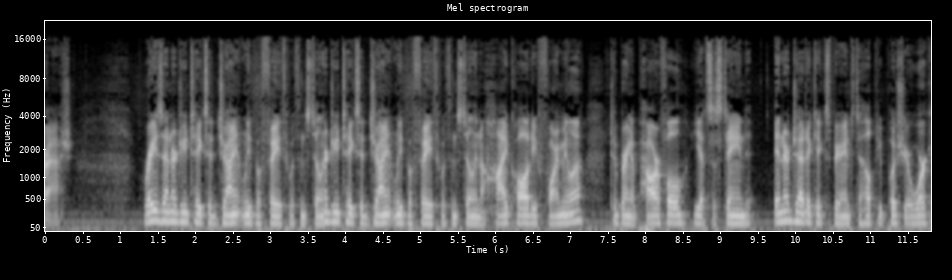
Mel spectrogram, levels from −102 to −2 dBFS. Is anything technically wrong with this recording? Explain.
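Yes, there's a stream segment repeated. From about 3.72 s to 5.74 s, roughly two seconds of the speech plays a second time, so the clip runs about 2.02 s longer than it should. What's happening is that the player fetched or queued the same chunk of the stream twice and played both copies back to back. You hear the talker jump back and repeat themselves, with a small blip at the seam where playback snaps back.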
